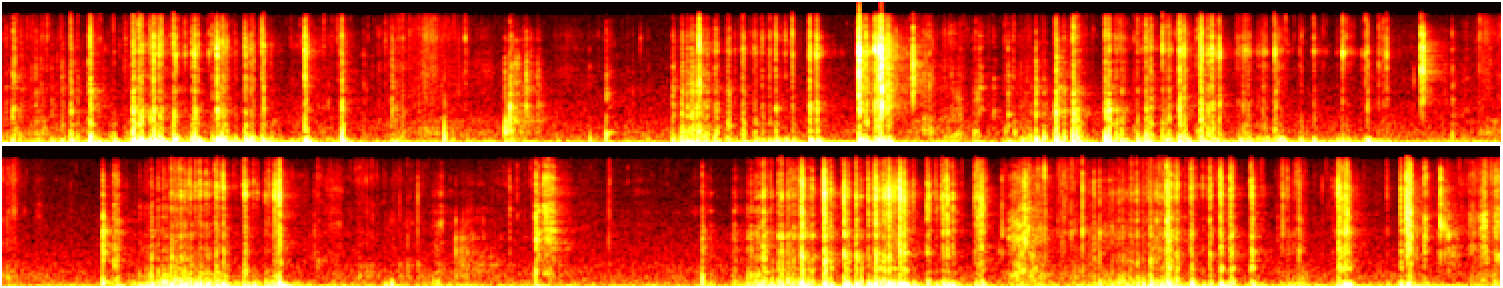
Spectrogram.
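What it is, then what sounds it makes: Olive oil bar soap being carved. A metal blade carves crumbly flakes from the surface of a solid, greenish Dalan olive oil bar soap held in the hand. The cutting makes dry, crisp scraping and crunching sounds that come in uneven bursts, bright and hissy on top with a soft low rumble underneath.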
